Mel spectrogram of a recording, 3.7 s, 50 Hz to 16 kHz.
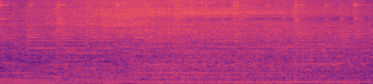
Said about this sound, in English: The Tank ZR1 is designed to mow challenging landscapes.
